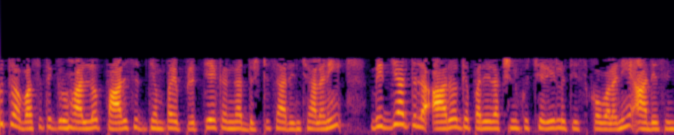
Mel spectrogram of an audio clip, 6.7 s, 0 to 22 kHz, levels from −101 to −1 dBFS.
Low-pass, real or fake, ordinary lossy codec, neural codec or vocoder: 3.6 kHz; real; none; none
